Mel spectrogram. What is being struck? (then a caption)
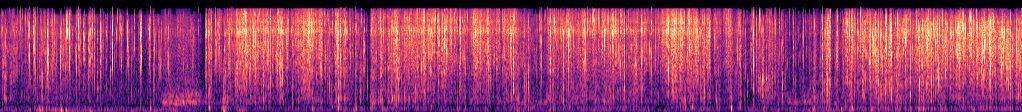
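Plastic bubble wrap roll. A large rolled cylinder of clear plastic bubble wrap is held upright while fingertips tap, scratch and squeeze its bubbly surface. The result is a dense, steady stream of bright crinkling, crunching and crackling, almost all in the high range with very little low end. Each small snap dies away quickly, and the sound dips briefly around the twelve-second mark.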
